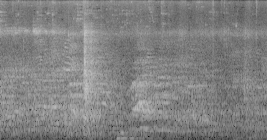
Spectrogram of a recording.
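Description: Girls' voices chattering, with one sharp knock about a second and a quarter in.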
